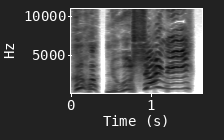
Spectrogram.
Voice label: Female Kobold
